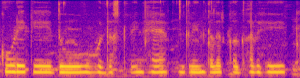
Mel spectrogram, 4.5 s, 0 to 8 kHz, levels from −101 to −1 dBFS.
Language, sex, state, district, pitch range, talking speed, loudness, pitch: Hindi, female, Himachal Pradesh, Shimla, 225-235 Hz, 135 wpm, -15 LUFS, 230 Hz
